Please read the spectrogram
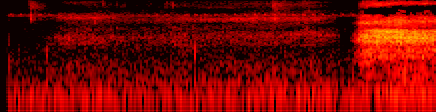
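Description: A person's loud, breathy exhale through an open mouth, starting suddenly about three and a half seconds in, after a stretch of faint outdoor background with light rumble.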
